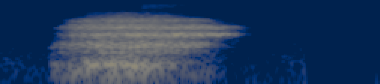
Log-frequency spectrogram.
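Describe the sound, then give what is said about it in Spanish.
A single deep, airy inhalation during a guided breathing exercise, lasting over half a second, clear, rising smoothly and then cutting off, with no talking. “Esta respiración es para nuestro cuerpo físico y nada más. Inhalamos”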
